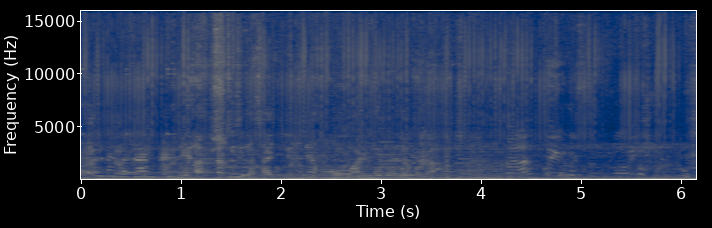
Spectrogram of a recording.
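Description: Steady low rumble inside a ropeway gondola cabin as it rides up the cable, with a voice speaking over it throughout.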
